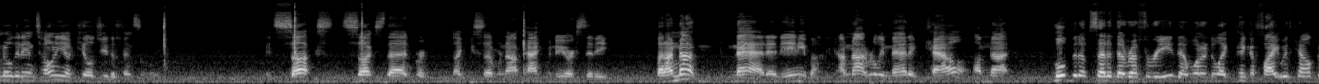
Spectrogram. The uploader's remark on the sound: recorded on their way back from Greensboro, North Carolina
